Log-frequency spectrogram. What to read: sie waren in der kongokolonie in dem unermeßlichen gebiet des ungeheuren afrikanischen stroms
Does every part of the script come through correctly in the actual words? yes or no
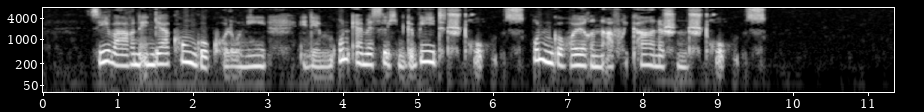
no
